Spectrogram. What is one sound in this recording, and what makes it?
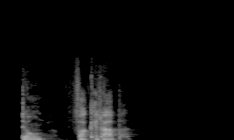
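A woman speaks curtly, close by.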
